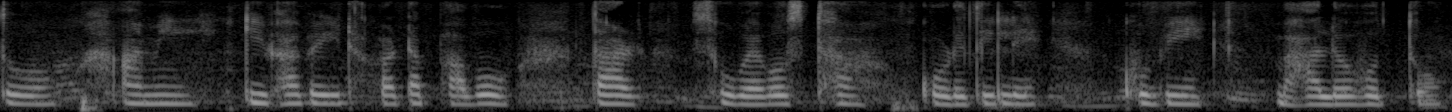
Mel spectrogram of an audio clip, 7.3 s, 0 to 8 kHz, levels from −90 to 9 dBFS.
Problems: constant background noise, continuous background conversations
